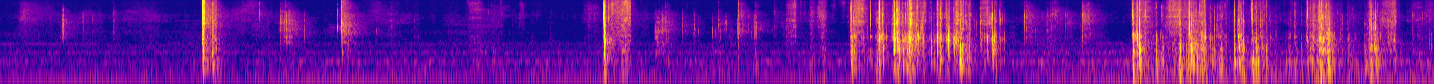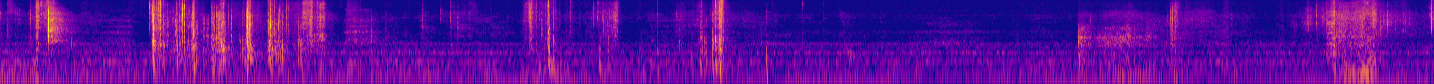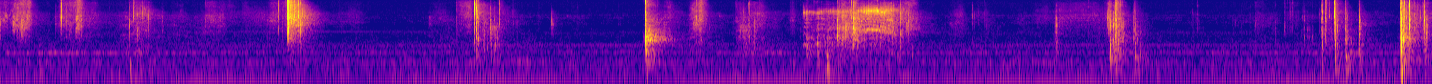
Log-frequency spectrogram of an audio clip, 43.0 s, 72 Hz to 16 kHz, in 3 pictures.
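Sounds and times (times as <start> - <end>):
plastic toys clattering: 15.8 - 17.5.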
